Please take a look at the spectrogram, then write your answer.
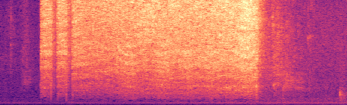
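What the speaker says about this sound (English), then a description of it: "Gonna give that a little spray oil." Cooking oil sprays from a can onto taco shells in a steady hiss lasting about three seconds, opened by two short bursts and heard up close.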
